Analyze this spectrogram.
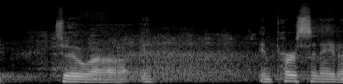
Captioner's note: audience laughs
